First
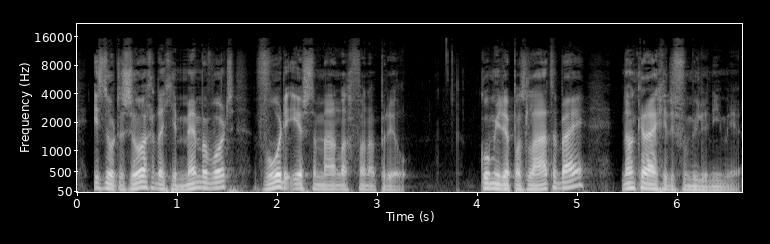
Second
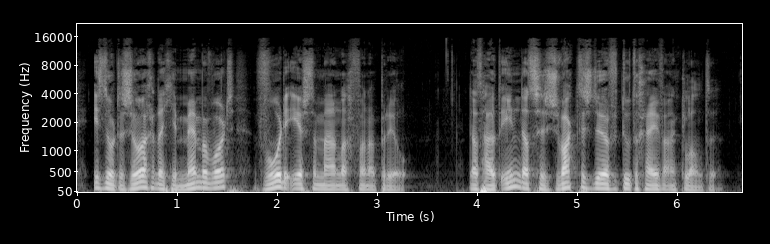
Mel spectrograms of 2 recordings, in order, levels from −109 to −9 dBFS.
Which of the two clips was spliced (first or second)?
second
